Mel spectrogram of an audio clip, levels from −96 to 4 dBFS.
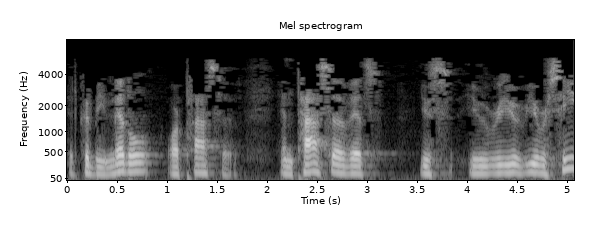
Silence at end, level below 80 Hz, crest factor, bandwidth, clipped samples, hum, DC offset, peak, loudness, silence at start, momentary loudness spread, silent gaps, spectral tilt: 0 s; -52 dBFS; 22 dB; 5.8 kHz; under 0.1%; none; under 0.1%; -2 dBFS; -24 LUFS; 0 s; 13 LU; none; -11.5 dB/octave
